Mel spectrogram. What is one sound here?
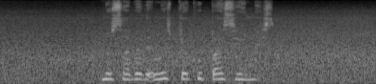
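A young woman speaks softly and pleadingly up close.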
